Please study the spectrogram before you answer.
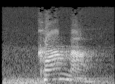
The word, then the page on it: kana: fiji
